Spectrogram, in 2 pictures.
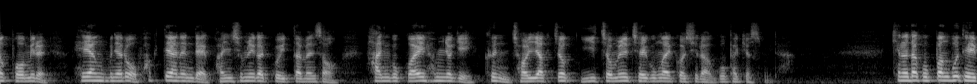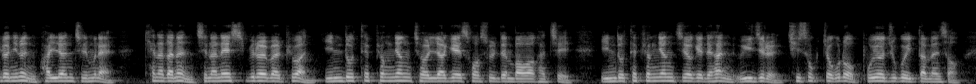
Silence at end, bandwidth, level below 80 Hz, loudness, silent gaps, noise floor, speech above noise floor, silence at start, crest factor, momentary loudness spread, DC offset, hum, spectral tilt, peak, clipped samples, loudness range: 0.15 s; 7.6 kHz; -60 dBFS; -24 LUFS; none; -59 dBFS; 35 dB; 0 s; 20 dB; 9 LU; under 0.1%; none; -4 dB/octave; -4 dBFS; under 0.1%; 3 LU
